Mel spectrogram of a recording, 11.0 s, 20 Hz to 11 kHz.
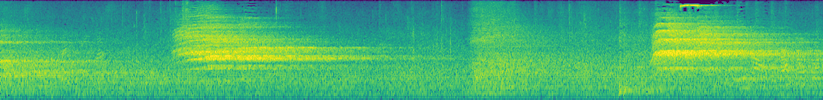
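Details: Belugas Mirai and Niko at Port of Nagoya Public Aquarium, Japan, during training on 20 February 2021: three drawn-out, harmonic squealing calls like a whinny, each about two seconds, spaced a few seconds apart, with a thin high whistle tone near the end.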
